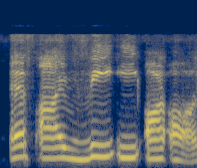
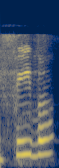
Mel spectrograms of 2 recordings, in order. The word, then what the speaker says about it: Fiverr: I know it's spelled Fiverr. So it could be Fever. Fiverr. Fiverr? Yeah. All right. I was close. Yeah, it's spelled weird looking, so it throw you off.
